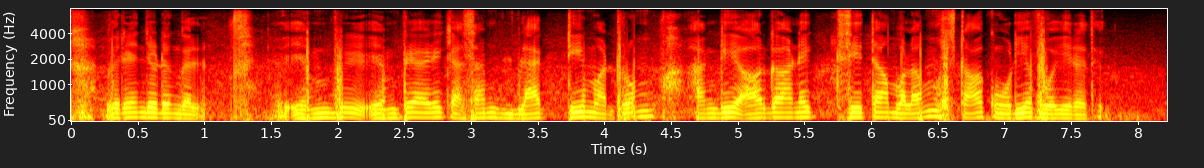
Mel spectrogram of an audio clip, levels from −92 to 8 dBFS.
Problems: background sounds at intervals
